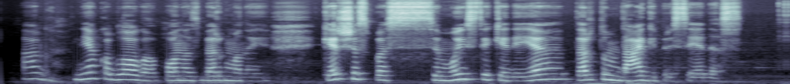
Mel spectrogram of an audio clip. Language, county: Lithuanian, Šiauliai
